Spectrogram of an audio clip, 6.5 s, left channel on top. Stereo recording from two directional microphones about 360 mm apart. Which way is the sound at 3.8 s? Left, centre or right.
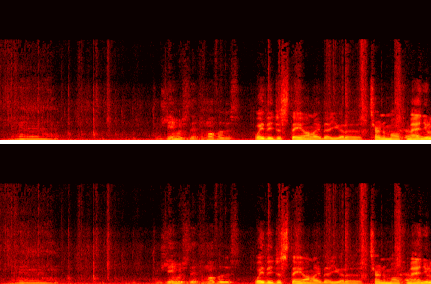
Centre.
